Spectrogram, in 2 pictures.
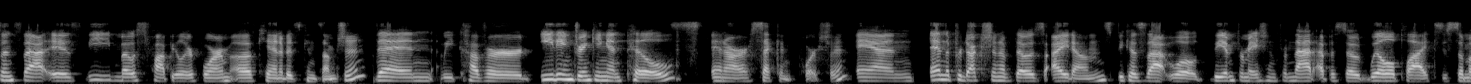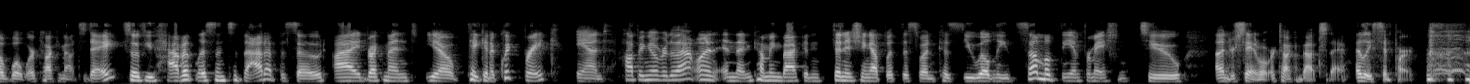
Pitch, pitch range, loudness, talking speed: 165 Hz, 155-190 Hz, -20 LUFS, 200 wpm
